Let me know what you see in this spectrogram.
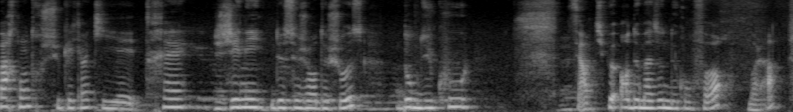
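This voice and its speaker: Somewhat breathy with a dark, mellow tone, a woman with a fairly high pitch speaks at a fairly slow pace with ordinary pitch variation. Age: 20s. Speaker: vlogger and photographer. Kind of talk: casual vlog. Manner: hesitant, many fillers.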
